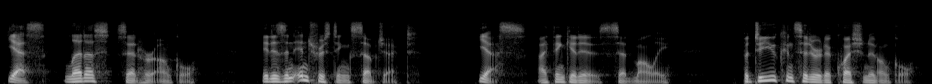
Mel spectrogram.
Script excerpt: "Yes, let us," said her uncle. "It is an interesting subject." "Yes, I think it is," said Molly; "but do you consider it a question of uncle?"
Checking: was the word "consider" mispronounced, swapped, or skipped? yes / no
no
